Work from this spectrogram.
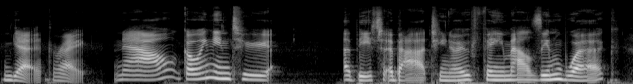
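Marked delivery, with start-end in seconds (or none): none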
